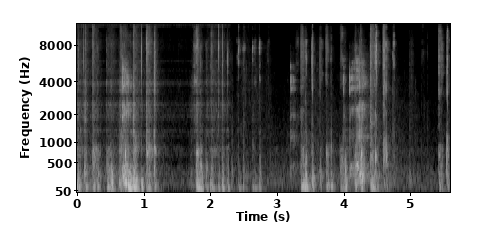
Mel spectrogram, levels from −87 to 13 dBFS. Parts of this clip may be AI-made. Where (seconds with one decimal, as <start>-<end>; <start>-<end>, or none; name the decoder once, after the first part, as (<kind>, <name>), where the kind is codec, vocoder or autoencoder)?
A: 0.0-2.3 (codec, HILCodec)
